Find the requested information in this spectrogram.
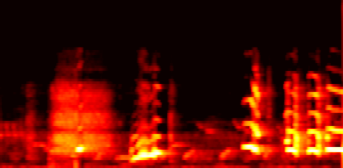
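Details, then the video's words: Oriental magpie-robin song with imitations of prinia (ciblek) and sunbird (kolibri) calls: a harsh rasping burst, then rising whistled slurs and a quick series of sharp high chips ending in a level whistle. "Kacer (materi ciblek dan kolibri)"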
